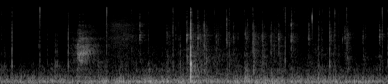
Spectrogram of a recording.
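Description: Soft typing on a computer keyboard: faint, irregular key clicks with one sharper tap partway through, and no talking.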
